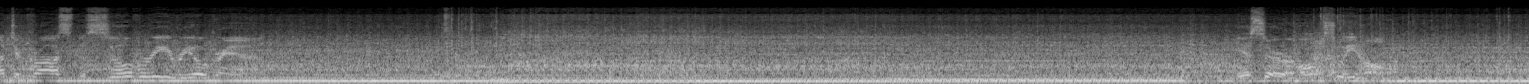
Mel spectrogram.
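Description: An old car's engine hums steadily while driving.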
